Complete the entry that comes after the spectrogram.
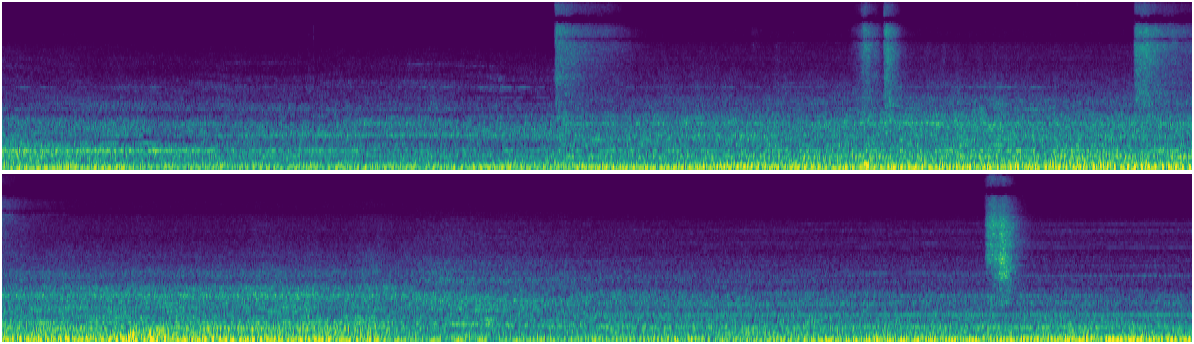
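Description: Train running with a diesel locomotive's steady low engine drone and rolling rumble, broken four times by short sharp hisses.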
